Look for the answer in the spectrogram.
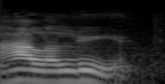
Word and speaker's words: Hallelujah: I heard a half of a hallelujah. Just a holler. I heard a holler. Ha, ha, ha, ha. It's a few syllables. Hallelujah. Not ha.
